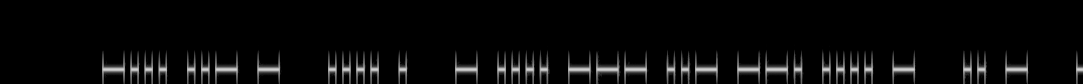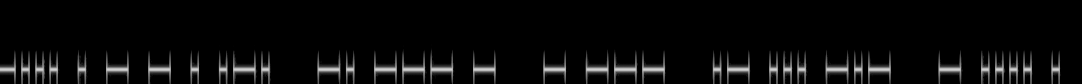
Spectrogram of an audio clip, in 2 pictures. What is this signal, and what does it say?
Morse code, heard as a keyed tone, about 17 wpm, 700 Hz. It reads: BUT HE THOUGHT IT BETTER NOT TO ASK THE
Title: Sentences from Top 600 Words 17wpm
